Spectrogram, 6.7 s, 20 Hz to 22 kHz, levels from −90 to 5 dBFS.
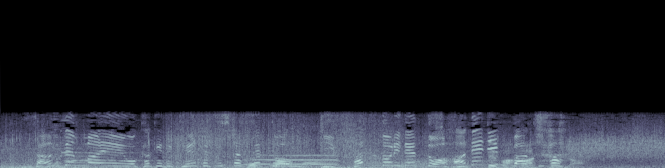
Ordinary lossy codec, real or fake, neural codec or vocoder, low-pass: none; real; none; 7.2 kHz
